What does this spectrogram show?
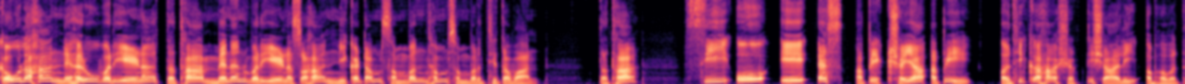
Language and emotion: Sanskrit, neutral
